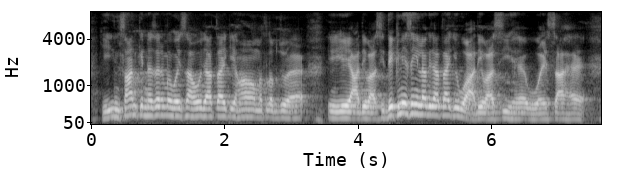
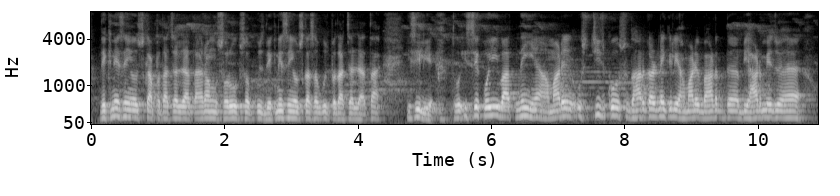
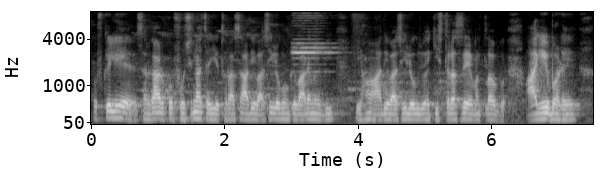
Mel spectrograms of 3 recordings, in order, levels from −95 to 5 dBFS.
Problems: constant background noise, background conversations at intervals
